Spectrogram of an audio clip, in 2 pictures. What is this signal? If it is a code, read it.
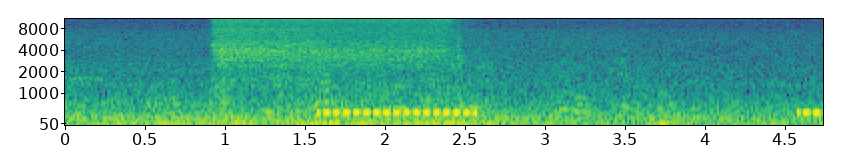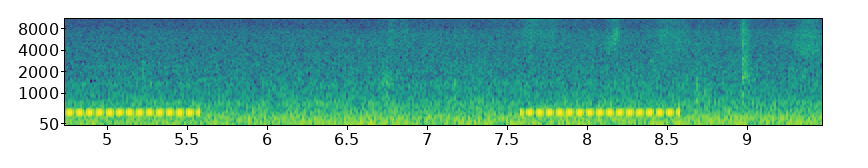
Telephone call progress tone (Japanese plan), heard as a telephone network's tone, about 380, 400, 420 Hz, 1 s on and 2 s off, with the noise inside a subway train. Ringback tone.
